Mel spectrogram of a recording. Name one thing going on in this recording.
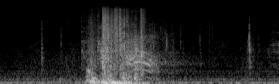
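A wooden chair topples and crashes onto a hard floor.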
